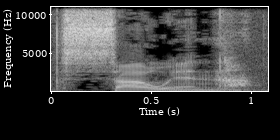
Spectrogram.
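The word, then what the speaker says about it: Samhain: where with their Celtic festival called soin which is interesting because it's spelled s am h AI n okay so somehow I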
